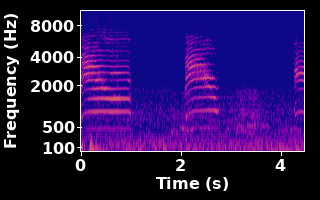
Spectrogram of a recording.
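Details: Male stray cat that lives outdoors meowing to ask for milk and food; three bright, drawn-out harmonic meows, each near a second long, spaced about two seconds apart, with a quiet background.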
